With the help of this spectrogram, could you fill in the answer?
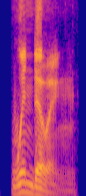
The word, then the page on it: windowing: British English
